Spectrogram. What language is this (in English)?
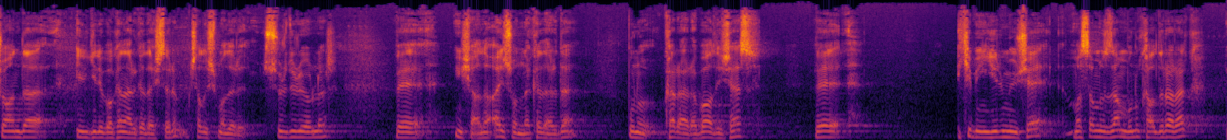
Turkish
